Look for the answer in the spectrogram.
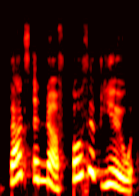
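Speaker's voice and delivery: sharp high shout. A narrator's reading. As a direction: yell to stop the fight. Breaking up an argument.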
